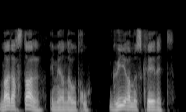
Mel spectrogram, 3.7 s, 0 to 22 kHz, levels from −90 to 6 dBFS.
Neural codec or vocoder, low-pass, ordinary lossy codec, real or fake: none; 7.2 kHz; MP3, 64 kbps; real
